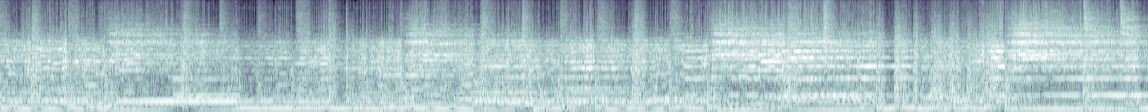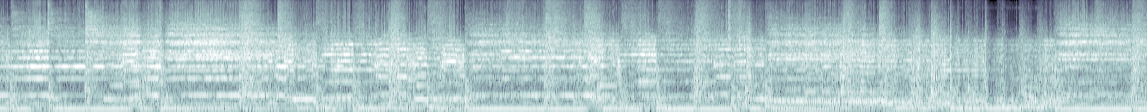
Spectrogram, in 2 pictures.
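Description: Live rock band playing an instrumental blues jam: electric guitars, keyboard and a drum kit over a low bass line that shifts every couple of seconds.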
